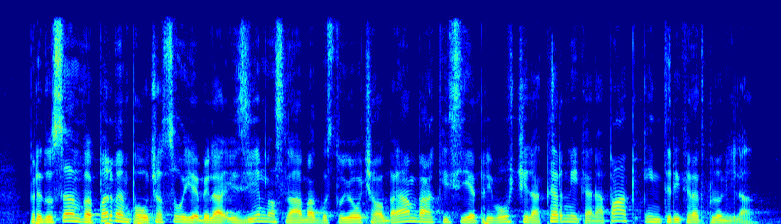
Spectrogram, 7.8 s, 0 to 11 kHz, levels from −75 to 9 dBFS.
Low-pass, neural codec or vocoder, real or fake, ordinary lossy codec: 9.9 kHz; codec, 44.1 kHz, 3.4 kbps, Pupu-Codec; fake; AAC, 64 kbps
